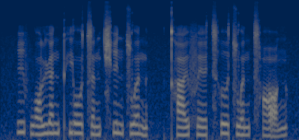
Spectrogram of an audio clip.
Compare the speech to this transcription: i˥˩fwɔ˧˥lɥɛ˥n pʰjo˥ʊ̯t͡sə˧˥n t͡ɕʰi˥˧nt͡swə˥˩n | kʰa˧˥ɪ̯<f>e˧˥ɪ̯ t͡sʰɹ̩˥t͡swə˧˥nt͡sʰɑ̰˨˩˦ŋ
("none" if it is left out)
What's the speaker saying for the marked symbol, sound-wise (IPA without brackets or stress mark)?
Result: f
